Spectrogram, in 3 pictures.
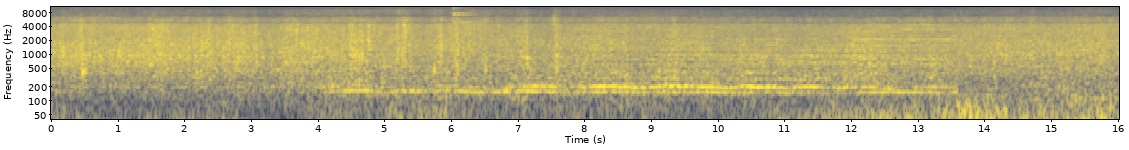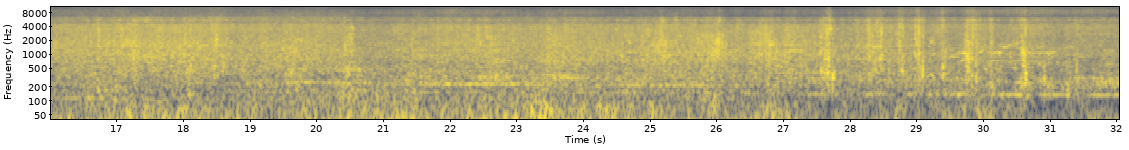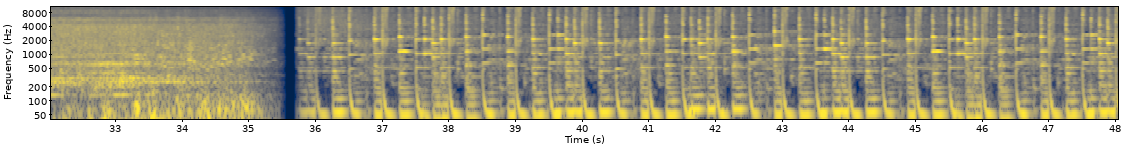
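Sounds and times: water spray rushing: 0.0 - 33.7
boat engine drone: 0.0 - 48.0
wind: 0.0 - 48.0.

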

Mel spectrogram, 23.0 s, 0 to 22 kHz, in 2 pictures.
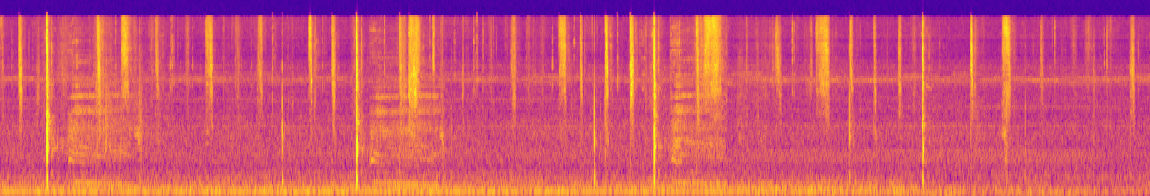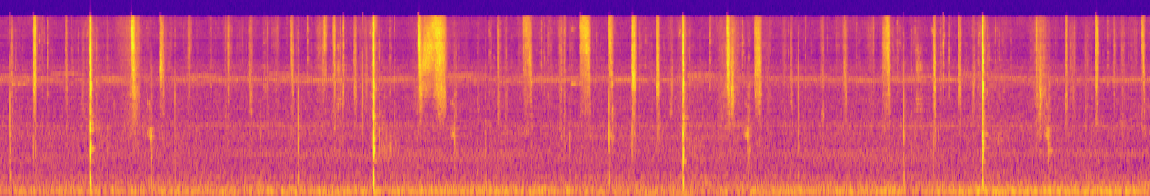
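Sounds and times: footwork scuffs on hard court: 0.0 - 23.0
steady low hum: 0.0 - 23.0
tennis racket hitting ball: 0.4 - 1.4, 6.0 - 7.3.

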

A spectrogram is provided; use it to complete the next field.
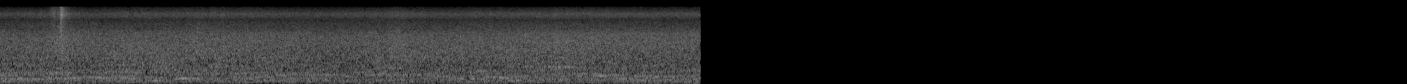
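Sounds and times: steady hissing noise: 0.0 - 7.0.

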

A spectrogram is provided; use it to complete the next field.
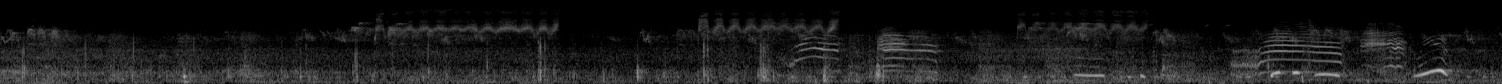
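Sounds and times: cat meowing: 7.9 - 9.4.

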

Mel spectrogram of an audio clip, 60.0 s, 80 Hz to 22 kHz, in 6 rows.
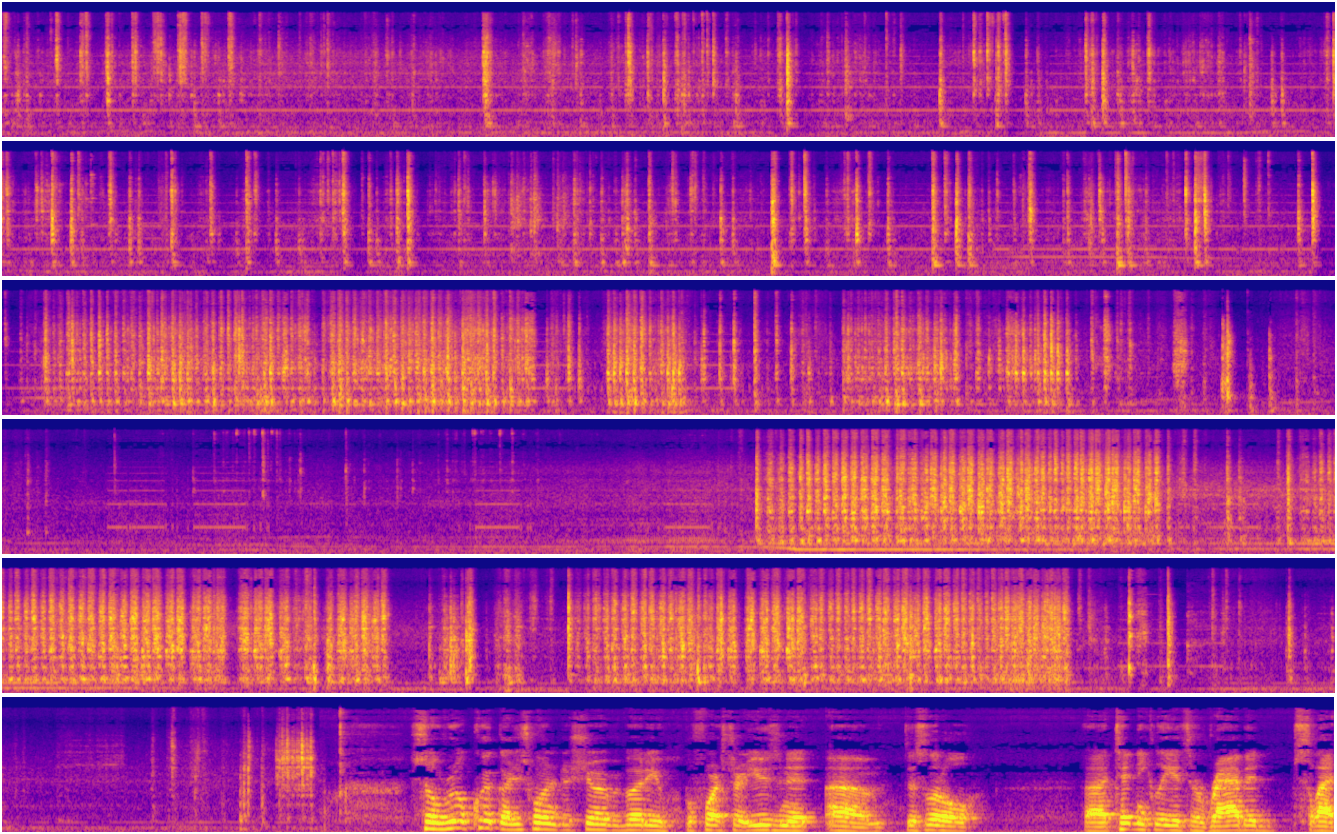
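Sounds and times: scraping strokes across wood: 35.6 - 48.6.

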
